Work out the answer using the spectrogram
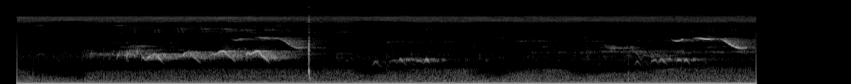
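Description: Birds singing and calling: warbling chirps and a couple of falling whistled notes, over a steady outdoor background hiss. There is a single sharp click about three seconds in, and everything cuts off abruptly about seven and a half seconds in.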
